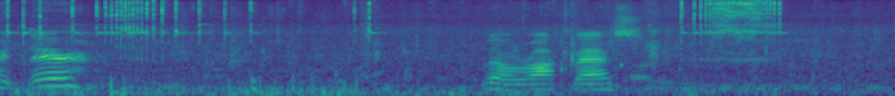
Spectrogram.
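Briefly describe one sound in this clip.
Water laps gently against a boat hull.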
